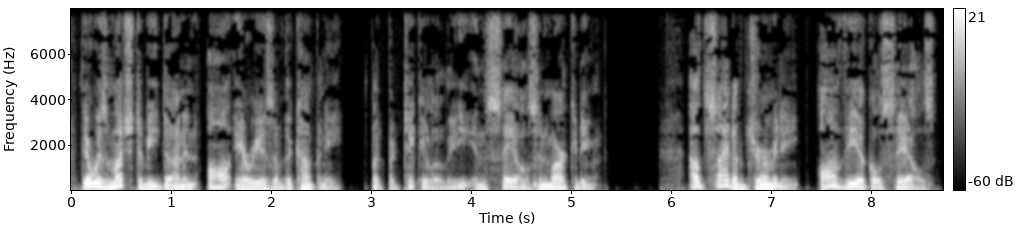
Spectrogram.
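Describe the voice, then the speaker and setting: An older man from Switzerland with a Swiss accent, reading his memoir in a measured, dry storytelling manner. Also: on the low side, warm tone, breathy edge, dry recording. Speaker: memoir narrator. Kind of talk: scripted first-person narration.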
